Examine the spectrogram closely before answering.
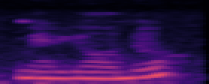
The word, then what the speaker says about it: marijuana: Some kinds of drugs that cause disturbance of mind and physical body are heroin, marijuana, इसकी pronunciation है marijuana, tobacco, Valium, cocaine and alcohol.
